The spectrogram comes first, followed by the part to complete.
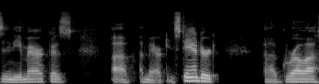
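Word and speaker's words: Grohe: And, you might recognize us from our major brands in the Americas, American Standard, Groa, sometimes pronounced Growy incorrectly, and DXV, and our tile brand called Enax.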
